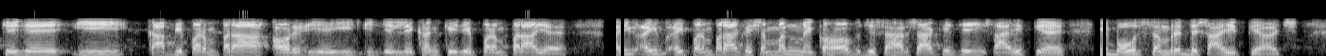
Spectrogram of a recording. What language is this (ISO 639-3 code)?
mai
